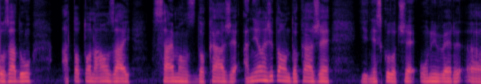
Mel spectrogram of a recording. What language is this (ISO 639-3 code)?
slk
